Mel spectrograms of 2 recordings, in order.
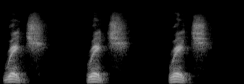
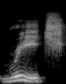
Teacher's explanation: es una muy corta y muy relajada. Rich, como entre I y E, pero no exactamente una de las dos.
